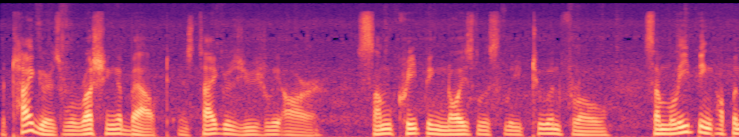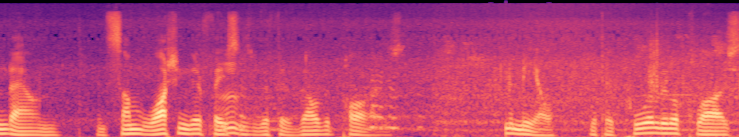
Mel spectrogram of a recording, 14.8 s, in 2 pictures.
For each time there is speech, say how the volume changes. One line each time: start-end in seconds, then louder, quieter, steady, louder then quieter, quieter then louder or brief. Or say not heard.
0.0-11.4 steady
12.4-14.7 brief.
